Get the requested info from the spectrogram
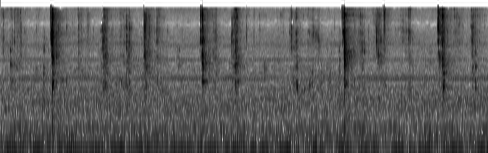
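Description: Close-miked chewing and lip-smacking while eating fried chicken, with sharp wet smacks about once a second over a low steady hum.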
